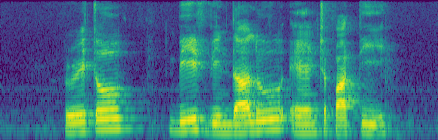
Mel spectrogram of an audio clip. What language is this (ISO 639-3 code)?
eng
